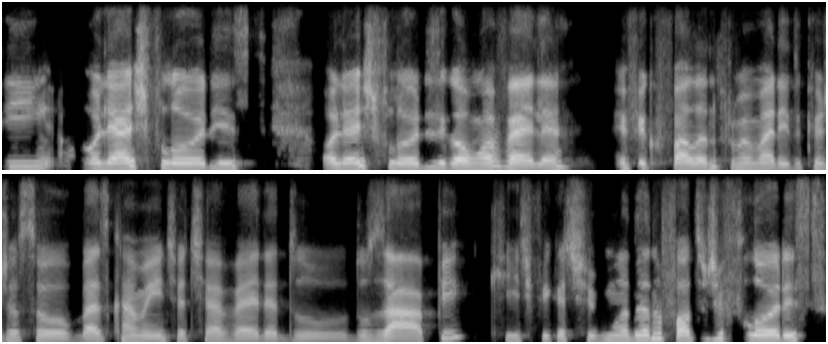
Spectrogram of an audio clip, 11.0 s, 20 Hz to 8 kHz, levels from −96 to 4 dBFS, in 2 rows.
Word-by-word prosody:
Sim, 230 -1 -5 0.2
olhar 210 -1 +6
as - - +3
flores 200 -1 +1 0.5
olhar 200 +1 +3
as - - +1
flores 200 0 -1
igual 190 -1 +5
uma 215 +3 +2
velha, 180 -6 +5 0.4
eu 200 - -4
fico 195 0 -3
falando 195 +1 +2
para 220 - -13
o - - -6
meu 200 - -2
marido 190 0 -1
que 200 - -8
eu - - -3
já 190 -1 -7
sou 180 -2 -4
basicamente 180 +1 -3
a 175 - -5
tia 175 -1 -5
velha 160 -1 -3
do 165 -1 -12
do 180 +1 -12
zap, 260 - 0 0.2
que 185 -1 -11
fica 180 0 -7
te 185 +1 -6
mandando 200 +4 -1
foto 210 -1 0
de 225 +3 -1
flores. 195 -2 +2
195 Hz, 190 wpm, -22 LUFS, 180-205 Hz, 0.5 s, olhar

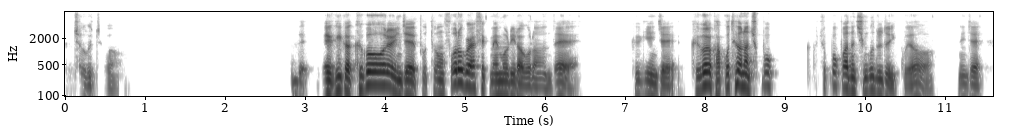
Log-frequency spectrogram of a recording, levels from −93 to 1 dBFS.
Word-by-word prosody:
그쵸, - - -18
그쵸. 70 -1 -16 2.1
근데 210 - -11 0.2
네. 110 - +2
그러니까 130 +1 +2
그거를 170 -1 +5
인제 110 0 +3
보통 115 -2 -6
photographic 160 -7 +4
메모리라고 105 -3 -1
그러는데 80 -3 -5 0.7
그게 105 0 -9
인제 90 -2 -4 0.2
그걸 165 +7 +3
갖고 110 +6 -2
태어난 160 -2 +3
축복 165 - -8 0.3
그 - - -36
축복받은 150 -6 -2
친구들도 120 -3 -4
있고요. 70 - -7 0.3
근데 90 - -14
인제 85 - -4
120 Hz, 350 characters per minute, -22 LUFS, 100-155 Hz, 2.1 s, 그거를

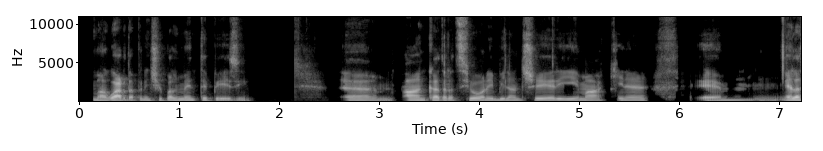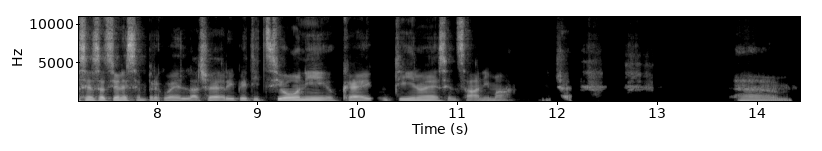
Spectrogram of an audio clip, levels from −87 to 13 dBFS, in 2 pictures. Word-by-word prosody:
Ma - - +1
guarda - - +6
principalmente 115 +4 -3
pesi, - - -5 1.0
ehm, 90 +1 -3
panca, 95 0 +3
trazioni, 90 0 0
bilancieri, 90 +1 0
macchine, 90 0 -4 0.4
ehm, 110 -2 -5
e 135 - +3
la 135 - +10
sensazione 135 +3 +4
è - - +2
sempre 105 -4 +3
quella, 95 -2 -4
cioè 95 0 -1
ripetizioni, 120 +9 +1
okay, 100 -4 -2
continue, 115 +4 -2
senz'anima, 80 -5 -4 0.5
cioè - - -12 1.6
Uhm, 100 -3 -9
95 Hz, 95 wpm, -25 LUFS, 90-115 Hz, 1.6 s, la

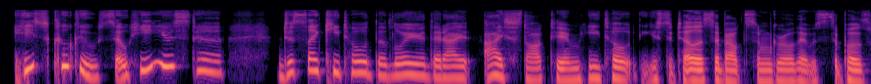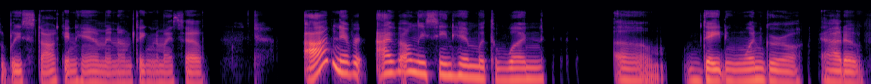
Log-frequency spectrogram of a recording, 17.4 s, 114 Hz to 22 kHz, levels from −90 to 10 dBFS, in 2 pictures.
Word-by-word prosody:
He's 330 +7 +3
cuckoo. 295 - +4
So 180 0 0
he 275 - +1
used 350 -4 +4
to 255 -4 -2 0.6
just 235 +7 -3
like 265 -2 +2
he 245 - -1
told 235 -3 0
the 195 -3 -2
lawyer 205 +1 +1
that 180 -1 -1
I 175 -1 -1
I 195 +1 +2
stalked 160 -3 -6
him, 150 -1 +1
he 170 +3 -3
told 165 -2 0
he - - -15
used 160 -2 -8
to - - -8
tell 145 0 +4
us 140 0 +3
about 140 -3 +1
some 140 0 -3
girl 140 0 0
that 135 -3 0
was - - -8
supposedly 135 -3 -1
stalking 130 +1 -5
him, 125 -1 -4
and 115 +1 -6
I'm 120 0 -7
thinking 125 0 -6
to 120 - -7
myself, 120 0 -5 1.0
I've 455 - +7
never 230 - +4
I've 230 +1 +2
only 245 -3 +4
seen 210 -1 +1
him 185 -2 +2
with 165 0 -1
1, 155 +1 -1 0.7
um 75 -1 -5 0.3
dating 145 -1 +2
1 150 +2 +2
girl 130 -4 -2 0.2
out 135 -4 -1
of 125 -1 -2
160 Hz, 175 wpm, -24 LUFS, 140-210 Hz, 1.0 s, I've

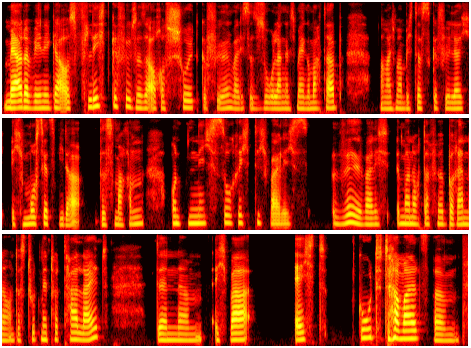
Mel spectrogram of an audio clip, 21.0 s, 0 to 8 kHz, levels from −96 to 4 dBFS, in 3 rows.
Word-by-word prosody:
mehr 175 0 +10
oder 180 -2 +4
weniger 175 0 +1
aus 165 - +2
Pflichtgefühl 215 +1 -2
beziehungsweise 175 -3 -1
auch - - -3
aus 165 - -1
Schuldgefühlen, 175 -2 -3
weil 155 0 -5
ich 155 - 0
es 155 +1 -3
so 160 -1 -4
lange 160 0 -2
nicht 155 - -12
mehr 160 -1 -3
gemacht 160 +1 -6
habe. 175 +1 0 0.6
Und - - -7
manchmal 155 +1 -5
habe 160 - -8
ich 160 - -8
das 165 -1 -1
Gefühl: 160 0 -7
„Ja, 160 0 -1
ich 160 - -10
ich 165 0 -6
muss 175 +2 +1
jetzt 180 -1 -2
wieder 160 -2 -1 0.3
das 160 +1 +1
machen,“ 170 +4 -5 0.4
und 190 -2 -3
nicht 190 0 -2
so 205 -1 +4
richtig, 200 0 -8
weil 90 0 0
ich's 90 -1 -1 0.3
will, 180 0 -1
weil 165 0 0
ich 165 -1 -7
immer 180 0 -1
noch 175 -1 -2
dafür 170 0 -6
brenne 165 0 -2
und 165 - -7
das 165 - -1
tut 185 -1 -8
mir 185 - -1
total 185 +1 -1
leid, 185 +9 +1 0.7
denn, 170 0 +1
ähm, 165 0 -4 0.2
ich 170 - -4
war 180 +1 +7 0.6
echt 185 +1 +2 0.4
gut 230 -1 +1
damals, 210 -1 +8
ähm, 160 0 -1
170 Hz, 170 wpm, -25 LUFS, 160-185 Hz, 0.7 s, mehr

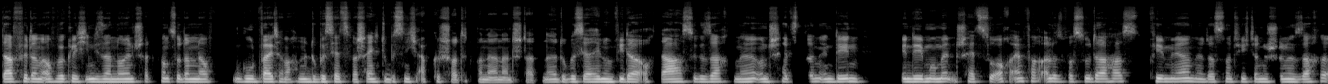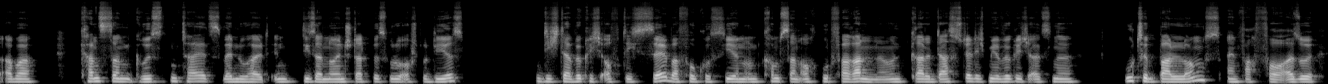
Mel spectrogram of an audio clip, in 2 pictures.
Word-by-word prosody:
dafür 130 +3 +3
dann 130 -2 +2
auch 125 - 0
wirklich, 130 -2 +1
in 125 - +4
dieser 125 0 +2
neuen 125 +1 +3
Stadt 130 0 -6
kannst 135 -1 -1
du 135 - +1
dann 125 0 +3
auch 120 0 -2 0.2
gut 130 0 +1
weitermachen. 125 -1 +2
Du - - 0
bist 125 0 +2
jetzt 125 -1 -1
wahrscheinlich 125 +2 +1
du 120 - -4
bist 120 +1 -1
nicht 125 -1 -3
abgeschottet - - -6
von 115 - -3
der 105 - -1
anderen 105 0 -3
Stadt, - - -5
ne? 115 +1 -1
Du 120 0 -3
bist 125 +1 +1
ja 120 - +3
hin 125 +1 +4
und 125 0 +2
wieder 125 -2 +2
auch 125 - -8
da, 120 +2 +4
hast 130 0 -1
du 130 - -2
gesagt, 130 0 -2
ne, 125 +2 +1
und 125 0 0
schätzt 130 +1 -5
dann 135 - -2
in 130 0 0
den 130 0 +1 0.3
in 130 0 +2
den 130 0 +5
Momenten 135 0 +1
schätzt 125 0 -4
du - - 0
auch 135 - -4
einfach 140 0 -4
alles, 135 -2 -2
was 135 -1 0
du 140 - 0
da 130 -1 +1
hast, 140 0 -4
viel 140 - +2
mehr, 135 +2 +1
ne? 130 -2 -2
Das 120 0 -1
ist 130 - -7
natürlich 125 0 -4
dann 125 0 -2
'ne 125 - +1
schöne 125 -1 0
Sache, 125 +4 -3
aber 125 -1 +1 0.4
kannst 145 +1 +2
dann 135 -3 +2
größtenteils, 135 +2 -1
wenn 125 0 +2
du 125 -1 +1
halt 120 -2 +1
in 125 0 -3
dieser 130 -2 +3
neuen 120 +1 +2
Stadt 125 0 -1
bist, 130 -2 -3
wo 130 - 0
du 125 - +1
auch - - -3
studierst, 130 +4 0 0.7
dich 130 -2 0
da 130 -2 +2
wirklich 135 -1 -1
auf 125 0 -4
dich 125 0 -2
selber 145 -2 +4
fokussieren 125 0 0
und 125 0 -1
kommst 140 0 0
dann 125 -2 0
auch 125 +1 -4
gut 135 -1 -2
voran, 130 -1 +4
ne? 115 - -4
Und 125 +2 -2
grade 125 -1 +3
das 120 0 0
stelle 140 +1 +1
ich 130 - -7
mir 135 -2 +2
wirklich 130 -1 0
als 120 0 -3
'ne 125 -1 -1 0.4
gute 160 -1 +3
Balance 130 +10 +2
einfach 125 -2 -3
vor. 115 -3 0
Also 120 +1 +3
125 Hz, 250 wpm, -22 LUFS, 125-135 Hz, 0.7 s, den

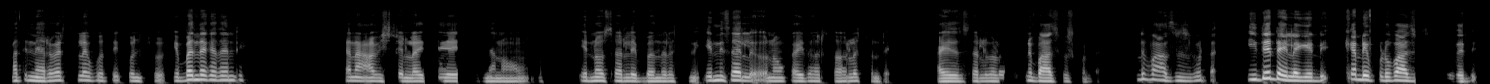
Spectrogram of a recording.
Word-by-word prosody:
అది 175 - -5
నెరవేర్చలేకపోతే 180 +1 -1
కొంచెం 160 -2 -5 0.2
ఇబ్బందే 215 +5 +6
కదండీ! 200 0 0 1.0
కానీ 170 0 0
ఆ - - +2
విషయంలో 150 +1 -2
అయితే 160 +2 -7 0.4
నేను 140 0 -1 0.8
ఎన్నో 170 +1 +2
సార్లు 155 -2 0
ఇబ్బందులొచ్చినయి. 150 0 -3
ఎన్ని 195 +1 +3
సార్లో 190 -4 +4 0.2
నొక 155 -1 -2
ఐదారు 150 -1 -3
సార్లు 150 +3 -2
వచ్చుంటాయి. 75 - -12 0.5
ఐదైదు 145 -1 +3
సార్లు 150 -1 -3
కూడా 150 0 -3 0.2
నే - - +1
బా 155 - +6
చూసుకుంటా. 145 -2 -15 0.4
నే - - 0
బా 205 - 0 0.2
చూసుకుంటా. 175 +2 -5 0.4
ఇదే 280 +6 +8
డైలాగ్ 185 -6 +7
అండి. 175 +3 -3 0.2
కానీ 230 -3 +6
ఎప్పుడు 175 -1 -2
బా - - +7
చూసుకోలేదండి. 140 -3 -8
165 Hz, 140 wpm, -22 LUFS, 150-185 Hz, 1.0 s, ఇదే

